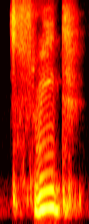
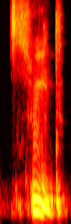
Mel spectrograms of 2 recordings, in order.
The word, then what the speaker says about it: suite: Suite, as in room of a hotel. Suite. What you wear is suit.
